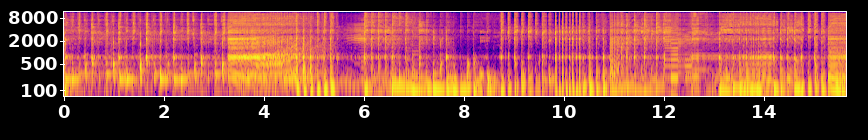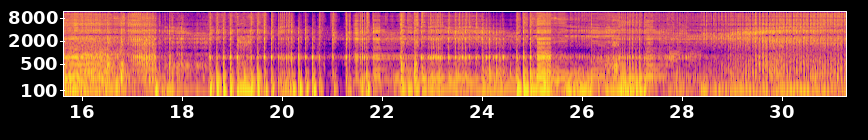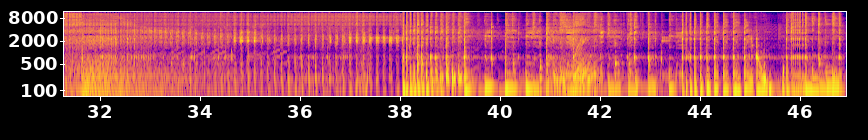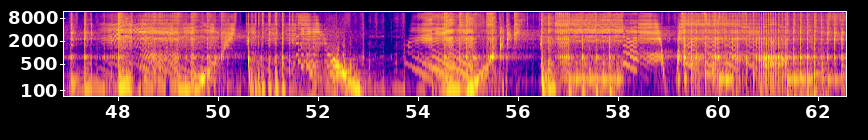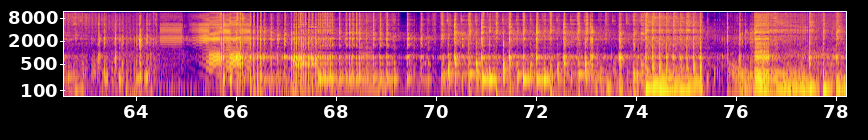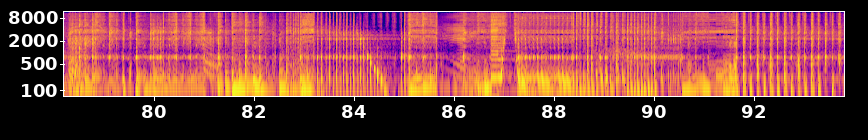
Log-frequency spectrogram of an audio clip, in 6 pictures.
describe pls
An expedition into a 8bar funk loop i composed.
Pointless mutilation of sound in search for something interesting.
